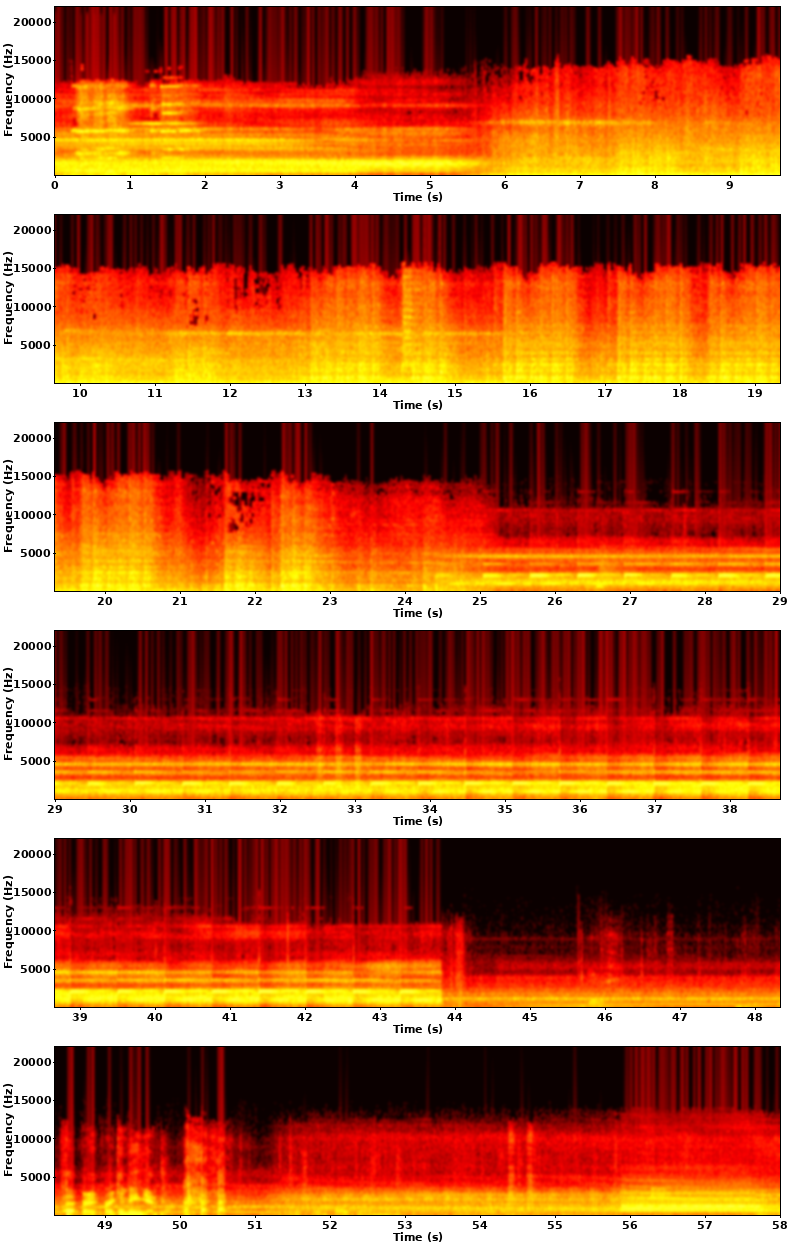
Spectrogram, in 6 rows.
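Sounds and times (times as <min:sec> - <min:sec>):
passenger train high whine: 0:00.0 - 0:58.0
train wheels clacking over joints: 0:06.6 - 0:11.9, 0:12.9 - 0:24.6.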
